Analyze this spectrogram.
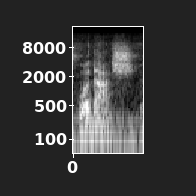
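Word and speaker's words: קדוש: And in Hebrew, it is pronounced as kodash.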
